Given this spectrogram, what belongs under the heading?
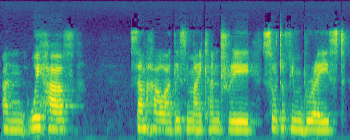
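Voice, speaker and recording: A translator from Argentina, Spanish being her first language, chats about research and translation slowly and with flat delivery. Her medium-pitched voice has a fairly bright tone, and she hesitates a lot, filling pauses and restarting sentences.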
